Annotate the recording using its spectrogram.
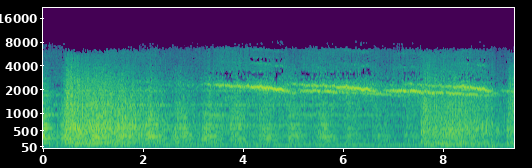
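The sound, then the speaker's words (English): Distant bomb explosions from the bombing of Singapore, at 5:30, rumble like thunder, with heavy booming bursts at the start and near the end, and a thin descending whistle in between. No voices. “As we scrambled into our uniforms, we could hear a faint noise like thunder in a distant summer storm.”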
